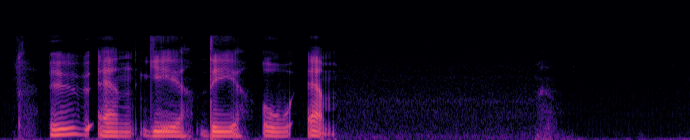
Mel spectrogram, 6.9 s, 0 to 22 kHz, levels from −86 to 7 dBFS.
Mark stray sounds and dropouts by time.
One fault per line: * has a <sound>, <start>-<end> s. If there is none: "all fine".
all fine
